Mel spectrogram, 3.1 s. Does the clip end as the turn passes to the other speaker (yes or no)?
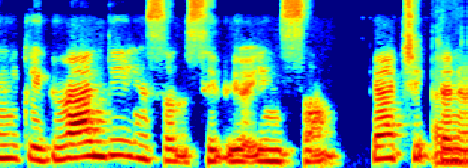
yes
